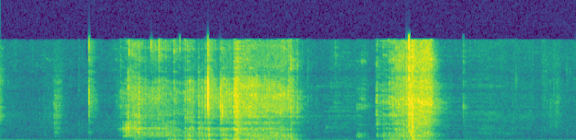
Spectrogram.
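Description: Scissors slitting the packing tape on a cardboard box: a long rasping cut about a second in, then a shorter, sharper rip near the end.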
